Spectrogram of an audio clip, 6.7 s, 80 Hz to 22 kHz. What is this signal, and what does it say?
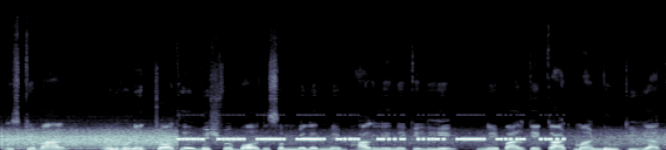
Hellschreiber (Feld-Hell, 122.5 baud), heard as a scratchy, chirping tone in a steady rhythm, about 1750 Hz, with radio static and speech in Hindi. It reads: OCZEKUJEMY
